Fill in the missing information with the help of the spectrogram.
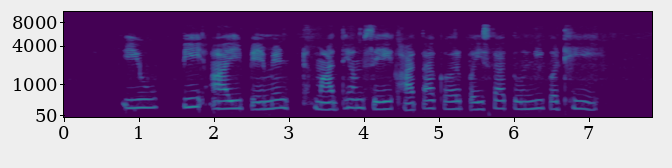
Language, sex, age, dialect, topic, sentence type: Chhattisgarhi, female, 18-24, Northern/Bhandar, banking, question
